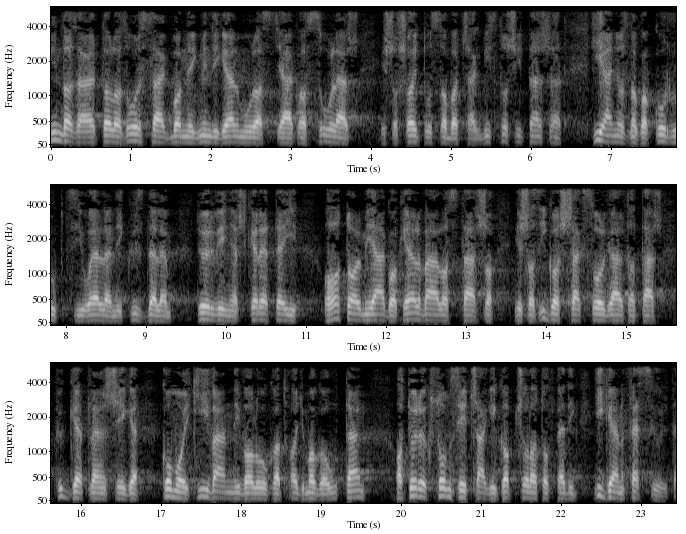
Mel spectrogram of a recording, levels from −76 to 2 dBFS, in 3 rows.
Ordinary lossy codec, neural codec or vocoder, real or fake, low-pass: AAC, 48 kbps; none; real; 5.4 kHz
